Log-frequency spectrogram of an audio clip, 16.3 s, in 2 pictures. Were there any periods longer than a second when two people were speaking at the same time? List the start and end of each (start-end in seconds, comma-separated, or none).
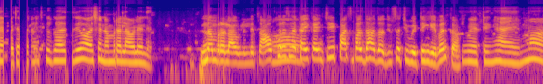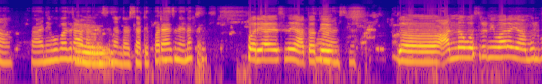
none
